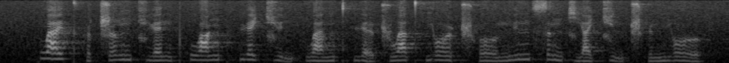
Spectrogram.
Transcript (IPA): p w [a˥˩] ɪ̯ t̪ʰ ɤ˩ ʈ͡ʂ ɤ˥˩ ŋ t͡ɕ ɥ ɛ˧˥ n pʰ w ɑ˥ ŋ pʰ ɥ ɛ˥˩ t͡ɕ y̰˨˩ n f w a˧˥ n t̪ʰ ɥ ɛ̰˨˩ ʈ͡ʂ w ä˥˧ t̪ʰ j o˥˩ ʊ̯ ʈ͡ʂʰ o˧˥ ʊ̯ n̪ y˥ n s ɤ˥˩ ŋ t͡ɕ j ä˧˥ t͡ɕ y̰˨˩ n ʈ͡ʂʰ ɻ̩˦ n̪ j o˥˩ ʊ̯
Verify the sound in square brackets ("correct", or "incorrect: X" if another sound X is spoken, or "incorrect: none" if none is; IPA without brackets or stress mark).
correct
